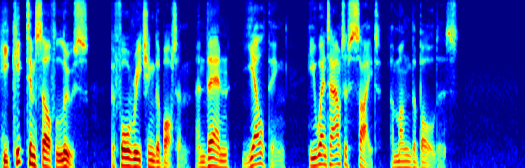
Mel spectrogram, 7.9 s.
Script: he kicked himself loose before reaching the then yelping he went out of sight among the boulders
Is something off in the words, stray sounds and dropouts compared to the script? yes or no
yes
